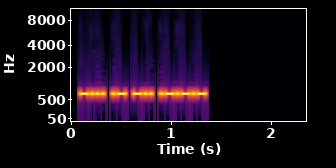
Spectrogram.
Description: Morse code, heard as a keyed tone, about 42 wpm, 700 Hz. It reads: BAD.
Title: Sentences from Top 1000 Words - Review Part 1 - 45wpm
